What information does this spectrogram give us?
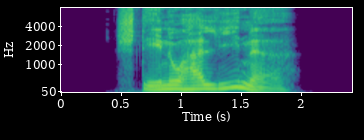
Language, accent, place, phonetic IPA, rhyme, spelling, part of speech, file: German, Germany, Berlin, [ʃtenohaˈliːnə], -iːnə, stenohaline, adjective, De-stenohaline.ogg
- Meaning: inflection of stenohalin: 1. strong/mixed nominative/accusative feminine singular 2. strong nominative/accusative plural 3. weak nominative all-gender singular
